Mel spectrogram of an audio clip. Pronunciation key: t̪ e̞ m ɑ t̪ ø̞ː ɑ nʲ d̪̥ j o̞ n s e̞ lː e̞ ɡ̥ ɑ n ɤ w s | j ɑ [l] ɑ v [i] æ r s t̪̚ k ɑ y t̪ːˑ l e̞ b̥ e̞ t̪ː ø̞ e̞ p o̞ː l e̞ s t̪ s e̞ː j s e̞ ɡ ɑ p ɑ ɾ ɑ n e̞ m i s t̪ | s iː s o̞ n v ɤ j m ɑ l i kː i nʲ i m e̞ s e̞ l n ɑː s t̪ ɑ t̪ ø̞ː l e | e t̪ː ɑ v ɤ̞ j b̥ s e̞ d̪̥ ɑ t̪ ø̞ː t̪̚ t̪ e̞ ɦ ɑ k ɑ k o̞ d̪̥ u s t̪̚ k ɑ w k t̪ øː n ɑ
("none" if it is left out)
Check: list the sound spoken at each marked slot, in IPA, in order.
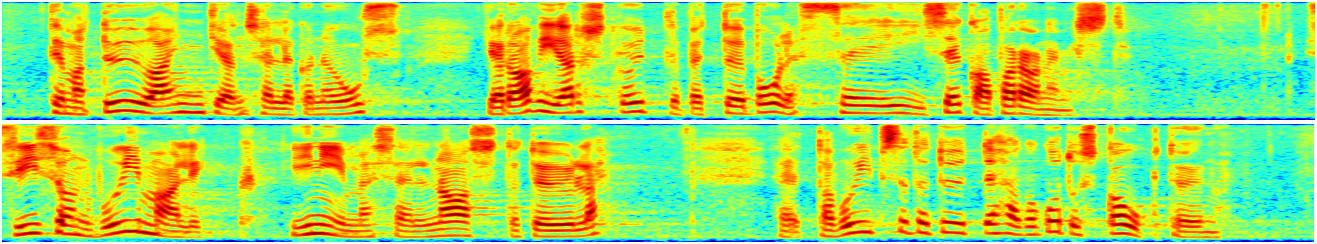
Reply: ɾ, i

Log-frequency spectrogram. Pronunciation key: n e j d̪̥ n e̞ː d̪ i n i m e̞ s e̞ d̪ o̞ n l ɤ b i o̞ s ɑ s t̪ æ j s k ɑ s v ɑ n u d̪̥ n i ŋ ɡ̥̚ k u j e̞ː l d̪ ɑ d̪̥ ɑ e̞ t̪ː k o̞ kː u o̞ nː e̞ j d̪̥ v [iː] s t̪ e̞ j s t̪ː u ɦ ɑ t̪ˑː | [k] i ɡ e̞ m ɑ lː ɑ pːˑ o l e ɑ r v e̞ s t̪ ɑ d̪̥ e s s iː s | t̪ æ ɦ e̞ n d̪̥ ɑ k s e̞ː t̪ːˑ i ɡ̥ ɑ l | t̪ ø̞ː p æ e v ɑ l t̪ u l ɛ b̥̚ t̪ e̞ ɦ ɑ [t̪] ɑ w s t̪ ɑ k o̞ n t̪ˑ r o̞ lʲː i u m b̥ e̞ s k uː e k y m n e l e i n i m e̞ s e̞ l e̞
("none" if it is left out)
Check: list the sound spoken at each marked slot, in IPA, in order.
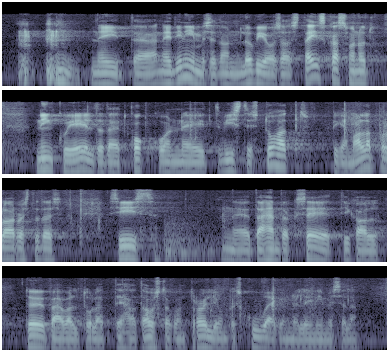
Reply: iː, p, t̪

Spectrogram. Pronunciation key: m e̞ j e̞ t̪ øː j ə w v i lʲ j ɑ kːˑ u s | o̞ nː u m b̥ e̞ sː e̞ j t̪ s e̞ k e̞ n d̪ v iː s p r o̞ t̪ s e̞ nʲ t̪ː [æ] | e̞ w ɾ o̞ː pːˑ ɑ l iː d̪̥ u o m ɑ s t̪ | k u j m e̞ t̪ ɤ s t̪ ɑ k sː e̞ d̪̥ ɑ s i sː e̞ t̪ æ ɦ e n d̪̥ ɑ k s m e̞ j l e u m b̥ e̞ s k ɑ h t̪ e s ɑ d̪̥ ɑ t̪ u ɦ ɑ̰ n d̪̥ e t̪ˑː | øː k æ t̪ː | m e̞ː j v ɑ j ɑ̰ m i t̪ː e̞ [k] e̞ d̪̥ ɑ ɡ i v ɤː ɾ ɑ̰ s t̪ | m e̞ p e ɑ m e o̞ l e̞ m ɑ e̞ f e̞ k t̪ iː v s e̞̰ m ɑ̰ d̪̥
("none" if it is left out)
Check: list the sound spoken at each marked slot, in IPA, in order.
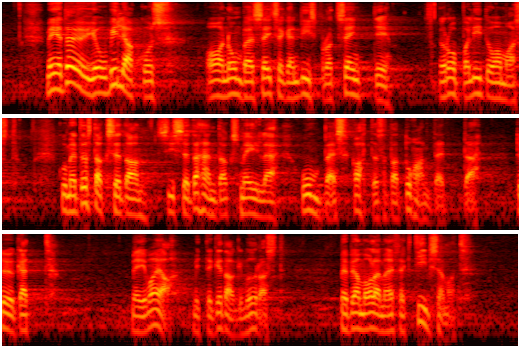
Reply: i, k

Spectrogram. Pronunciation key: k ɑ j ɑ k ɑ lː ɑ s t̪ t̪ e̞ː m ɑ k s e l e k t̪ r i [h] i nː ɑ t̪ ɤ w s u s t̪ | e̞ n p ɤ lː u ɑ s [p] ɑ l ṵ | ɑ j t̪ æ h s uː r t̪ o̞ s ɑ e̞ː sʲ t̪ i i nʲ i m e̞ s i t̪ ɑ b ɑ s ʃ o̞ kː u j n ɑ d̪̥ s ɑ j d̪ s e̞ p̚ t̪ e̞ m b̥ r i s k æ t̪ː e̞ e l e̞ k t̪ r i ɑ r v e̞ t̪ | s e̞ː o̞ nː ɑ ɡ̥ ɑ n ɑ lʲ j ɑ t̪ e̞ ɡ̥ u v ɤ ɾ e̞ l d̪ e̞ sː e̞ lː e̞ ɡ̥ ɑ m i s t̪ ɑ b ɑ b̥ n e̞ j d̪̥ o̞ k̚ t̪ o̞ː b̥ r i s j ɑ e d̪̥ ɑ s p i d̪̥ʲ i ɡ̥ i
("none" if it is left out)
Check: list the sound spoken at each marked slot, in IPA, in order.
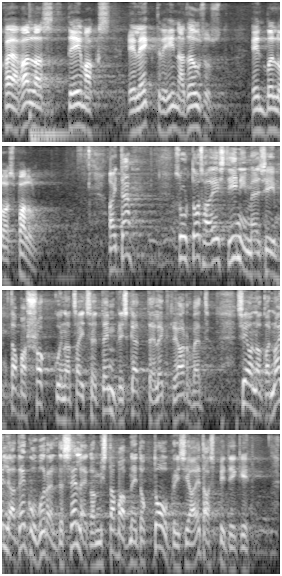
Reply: h, p

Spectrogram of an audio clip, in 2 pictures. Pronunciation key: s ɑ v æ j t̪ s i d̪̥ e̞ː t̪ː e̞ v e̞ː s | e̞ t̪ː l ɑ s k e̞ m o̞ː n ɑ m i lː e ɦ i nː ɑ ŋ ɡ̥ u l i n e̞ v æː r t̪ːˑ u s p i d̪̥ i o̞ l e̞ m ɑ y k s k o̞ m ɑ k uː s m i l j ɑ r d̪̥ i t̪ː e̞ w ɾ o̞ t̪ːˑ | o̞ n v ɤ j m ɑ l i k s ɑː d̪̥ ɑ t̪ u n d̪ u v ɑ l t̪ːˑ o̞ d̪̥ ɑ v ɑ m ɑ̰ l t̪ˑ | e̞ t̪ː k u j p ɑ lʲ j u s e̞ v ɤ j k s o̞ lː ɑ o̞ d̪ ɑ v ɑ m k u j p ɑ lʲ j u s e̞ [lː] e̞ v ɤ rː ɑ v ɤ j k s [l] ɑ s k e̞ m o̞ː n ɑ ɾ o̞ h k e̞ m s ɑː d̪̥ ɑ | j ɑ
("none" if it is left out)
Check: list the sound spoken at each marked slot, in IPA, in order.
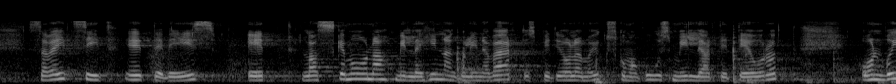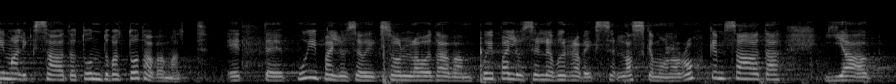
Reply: lː, l

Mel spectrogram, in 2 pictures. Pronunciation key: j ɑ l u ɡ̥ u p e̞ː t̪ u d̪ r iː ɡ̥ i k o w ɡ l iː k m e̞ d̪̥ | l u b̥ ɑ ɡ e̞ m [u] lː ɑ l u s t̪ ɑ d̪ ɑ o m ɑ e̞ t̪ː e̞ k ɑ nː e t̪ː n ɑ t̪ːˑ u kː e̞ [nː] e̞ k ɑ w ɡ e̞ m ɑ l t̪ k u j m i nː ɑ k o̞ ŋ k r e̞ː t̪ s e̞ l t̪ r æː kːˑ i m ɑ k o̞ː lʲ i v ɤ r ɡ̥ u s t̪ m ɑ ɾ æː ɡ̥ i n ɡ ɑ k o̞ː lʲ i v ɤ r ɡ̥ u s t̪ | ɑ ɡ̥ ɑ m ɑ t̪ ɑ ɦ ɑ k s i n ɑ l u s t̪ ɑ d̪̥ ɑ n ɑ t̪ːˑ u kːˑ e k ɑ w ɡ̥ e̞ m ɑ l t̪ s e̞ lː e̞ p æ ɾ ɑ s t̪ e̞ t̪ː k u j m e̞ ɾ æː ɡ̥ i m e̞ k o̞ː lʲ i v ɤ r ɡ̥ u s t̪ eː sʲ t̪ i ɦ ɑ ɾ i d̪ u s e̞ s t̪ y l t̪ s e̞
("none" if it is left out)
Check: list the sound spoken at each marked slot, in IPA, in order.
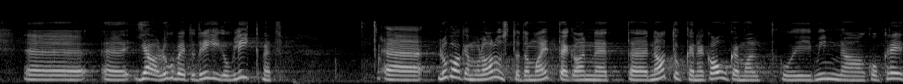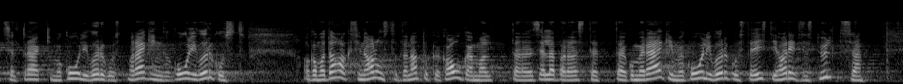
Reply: u, n

